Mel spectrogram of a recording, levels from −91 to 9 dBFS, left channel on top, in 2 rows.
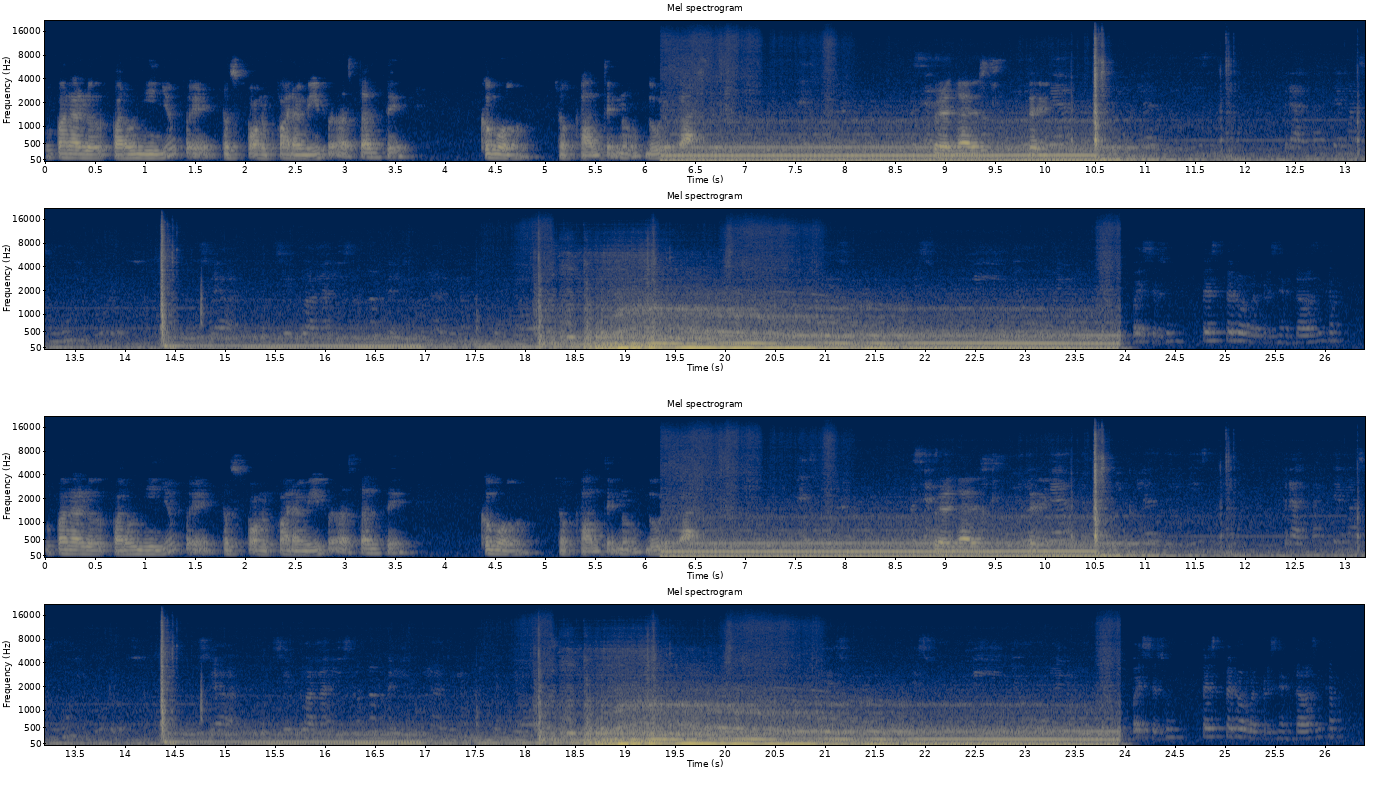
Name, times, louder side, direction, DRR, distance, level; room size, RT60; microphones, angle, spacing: voice 1, 0.0-3.6 4.4-4.8 5.1-6.9 8.9-9.4 9.8-10.0, left 3 dB, 70° left, 5 dB, 1.5 m, -36 dB
Motor vehicle (road) / Engine starting / Idling, 6.1-13.9 14.1-24.0, equal, ahead, 0.4 m, -30 dB
voice 2, 7.5-8.1 8.6-9.1 9.4-12.0 12.4-14.2 14.4-15.2 15.5-20.0 20.7-21.6 21.8-23.7 24.1-26.1, left 1 dB, 30° right, 0 dB, 3.4 m, -56 dB
9.5 x 8.7 x 3.5 m, 0.30 s
head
